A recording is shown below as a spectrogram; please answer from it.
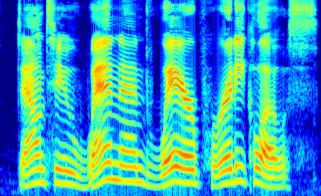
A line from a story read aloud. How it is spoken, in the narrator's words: Zuko said dryly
